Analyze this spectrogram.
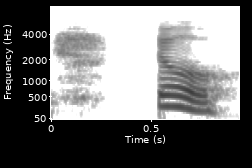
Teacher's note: जीभ मुड़कर वापस आ रही है, मुड़कर ऊपर स्पर्श करके वापस आ रही है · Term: मूर्धन्य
